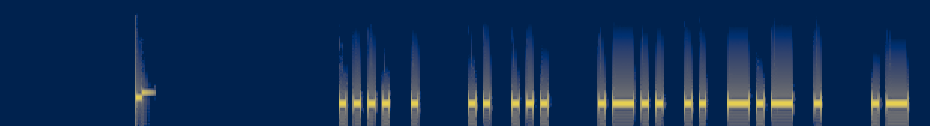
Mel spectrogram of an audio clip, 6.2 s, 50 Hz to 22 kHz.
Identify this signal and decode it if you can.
Morse code, heard as a keyed tone, about 25 wpm, 700 Hz. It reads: HE IS LIKE A
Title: Sentences from Top 1000 Words - Review Part 1 - 25wpm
